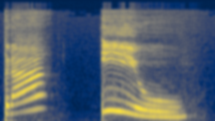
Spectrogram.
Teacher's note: nós temos a última sílaba forte terminada em U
